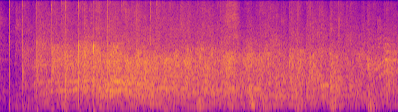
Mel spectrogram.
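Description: A crowd breaks into applause, opening with a few sharp, distinct claps that quickly blend into a steady, dense wash of clapping that carries on throughout, with faint voices murmuring underneath.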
